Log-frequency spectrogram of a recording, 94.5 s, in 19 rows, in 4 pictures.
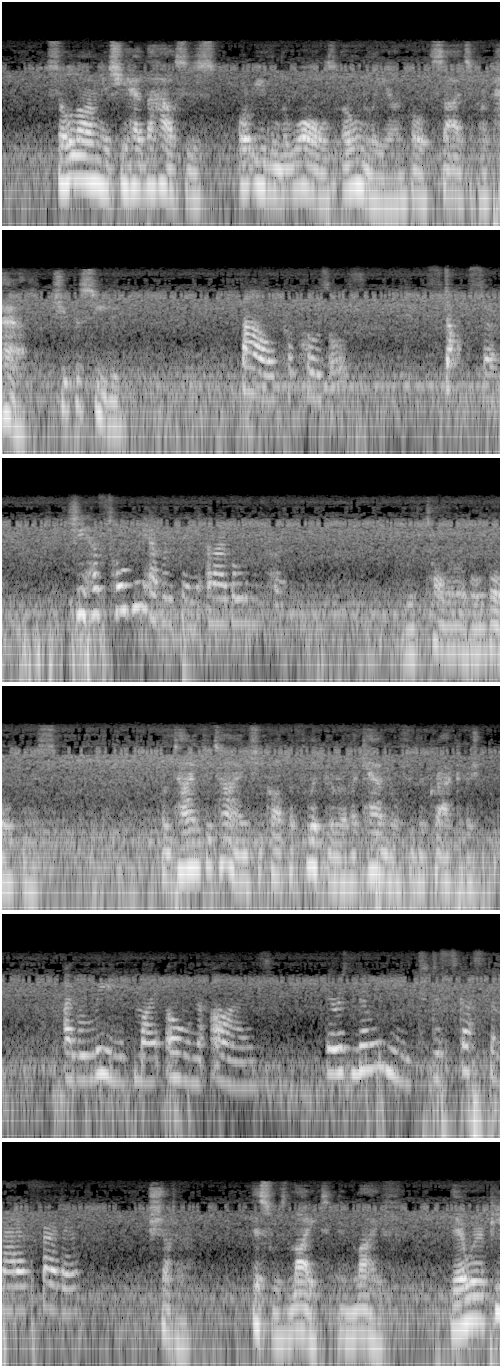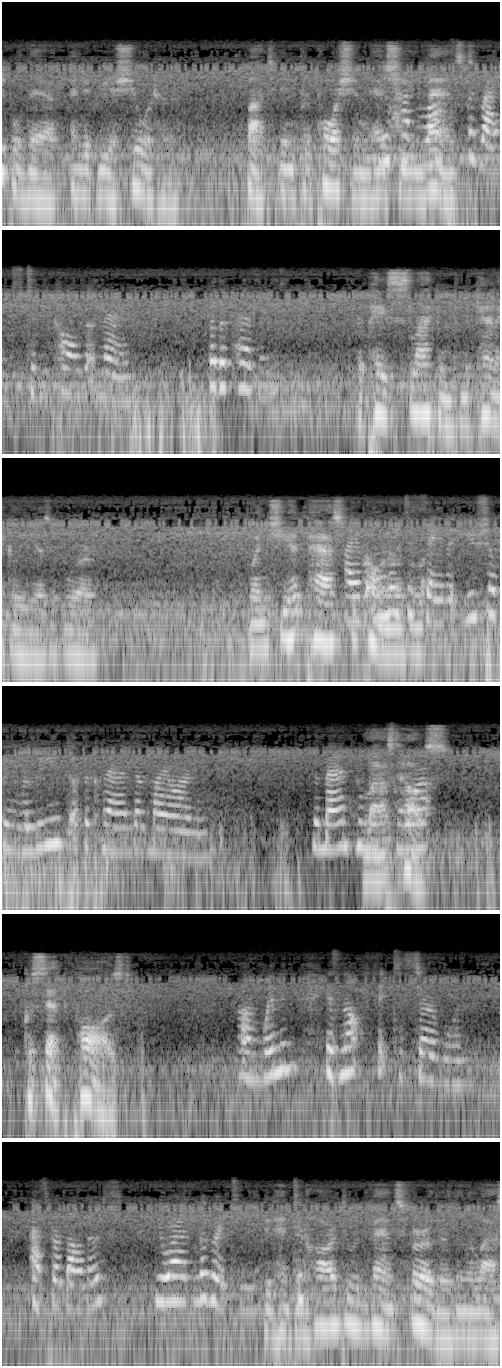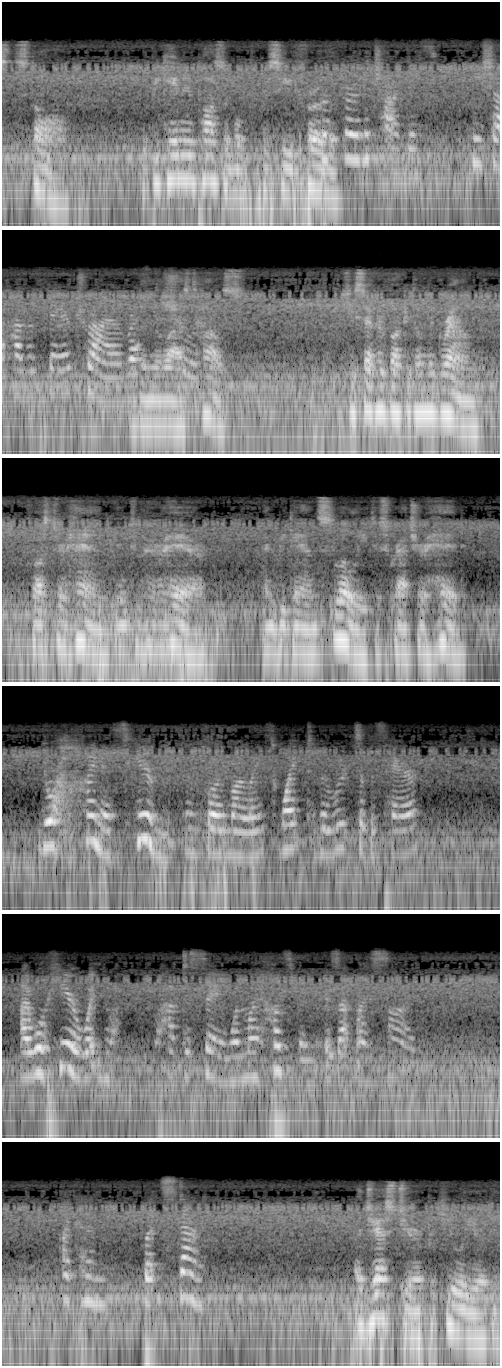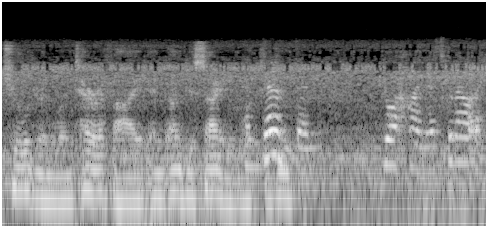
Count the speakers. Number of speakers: two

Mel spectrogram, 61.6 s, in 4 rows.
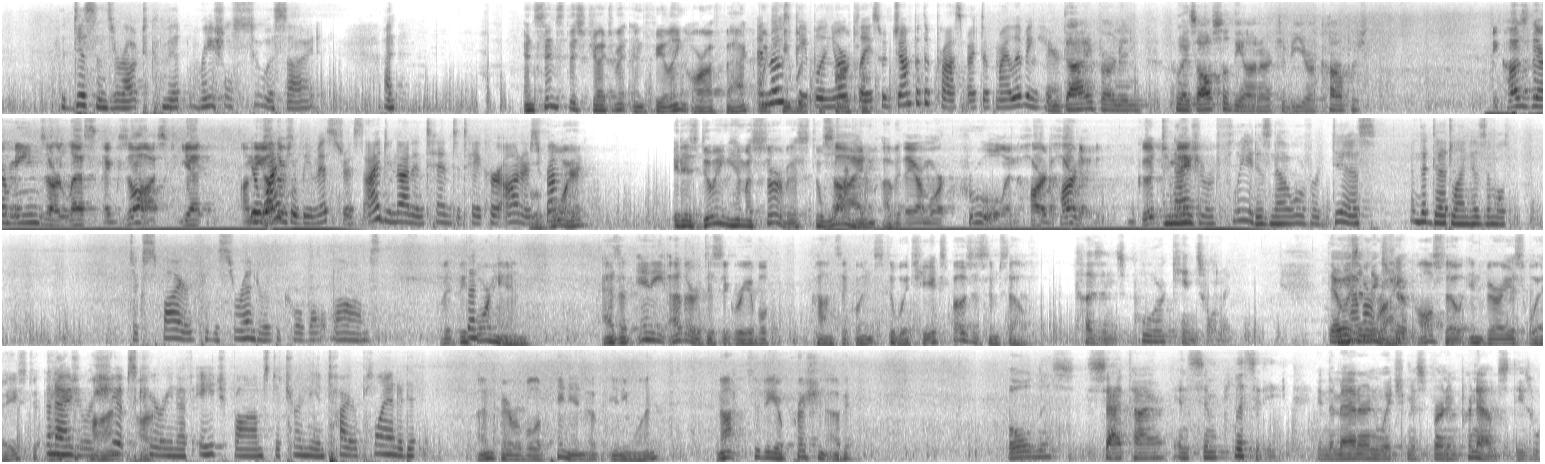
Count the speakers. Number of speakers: five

